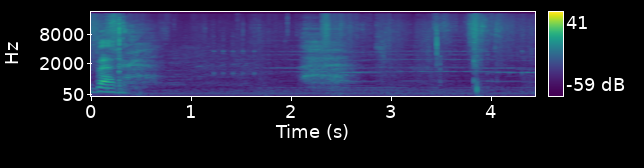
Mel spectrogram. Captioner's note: heavy breathing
